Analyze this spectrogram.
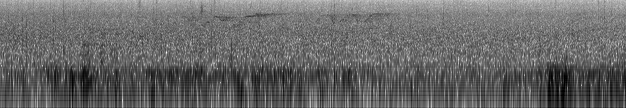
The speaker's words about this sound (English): Bit of thunder.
